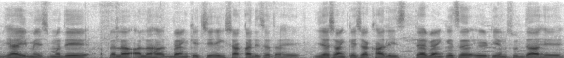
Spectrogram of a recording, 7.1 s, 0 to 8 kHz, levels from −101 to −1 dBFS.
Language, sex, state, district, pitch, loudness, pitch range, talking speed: Marathi, male, Maharashtra, Aurangabad, 110 Hz, -26 LUFS, 105-115 Hz, 155 wpm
